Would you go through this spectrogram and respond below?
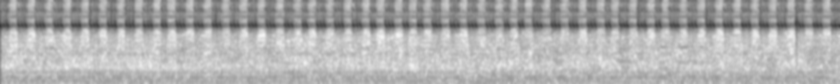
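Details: Cricket calling with a loud, very regular series of high, piercing chirps, about six per second, sustained throughout against a quiet background with a low hum.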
